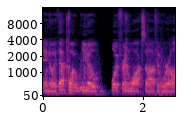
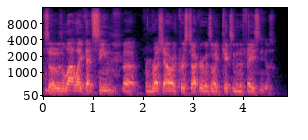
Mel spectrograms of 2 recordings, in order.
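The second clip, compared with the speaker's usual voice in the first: ordinary delivery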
